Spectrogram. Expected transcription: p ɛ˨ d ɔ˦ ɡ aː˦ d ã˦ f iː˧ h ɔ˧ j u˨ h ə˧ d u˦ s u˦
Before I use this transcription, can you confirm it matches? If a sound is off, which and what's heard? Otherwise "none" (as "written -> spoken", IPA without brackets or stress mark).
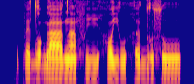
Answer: none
